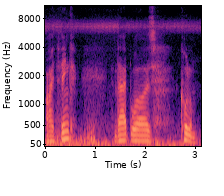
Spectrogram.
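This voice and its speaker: A man's voice: medium pitch, extremely slow, lo-fi sound, noisy background. Out-of-breath man breathing heavily outdoors. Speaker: vlogger. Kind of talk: casual vlog chat during a trail run. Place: outdoors on a mountain trail.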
